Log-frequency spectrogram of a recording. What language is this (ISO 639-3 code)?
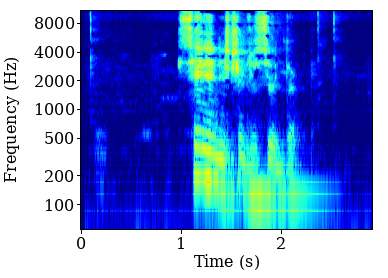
tur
